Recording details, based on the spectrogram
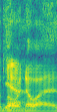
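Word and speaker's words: l'Olonnais: inspired by the pirate Francois Lolonois, or Loanoa as the Japanese would pronounce it, which I'm not familiar with that pirate.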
